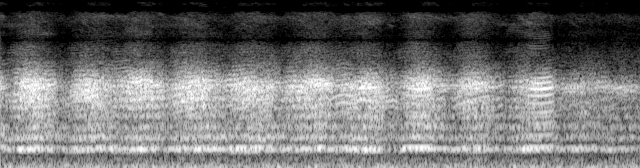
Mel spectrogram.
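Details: Massed frogs chorusing on a rainy day along a Geum River walking path, steady throbbing croak bursts about every half second, easing slightly at the very end.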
